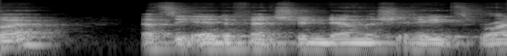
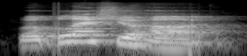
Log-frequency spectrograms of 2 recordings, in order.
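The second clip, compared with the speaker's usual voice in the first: slow, loud fake Southern drawl; Southern accent; 3 semitones higher, 5 dB louder than usual. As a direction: stretch it out in an unconvincing Southern accent. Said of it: "That's not really a Southern".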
